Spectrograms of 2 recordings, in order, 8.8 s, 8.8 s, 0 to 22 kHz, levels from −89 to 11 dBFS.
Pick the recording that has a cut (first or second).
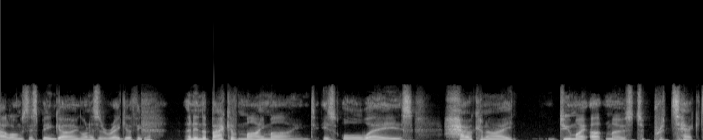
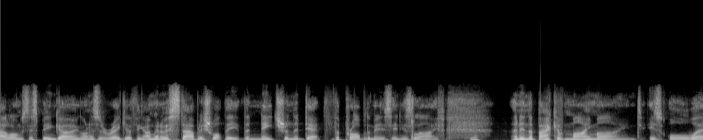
first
